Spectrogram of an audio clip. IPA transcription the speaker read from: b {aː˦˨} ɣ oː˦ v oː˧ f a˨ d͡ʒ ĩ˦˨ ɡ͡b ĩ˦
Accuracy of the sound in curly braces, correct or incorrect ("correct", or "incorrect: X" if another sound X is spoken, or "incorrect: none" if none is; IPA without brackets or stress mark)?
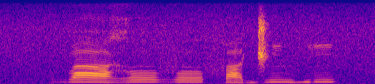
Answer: correct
